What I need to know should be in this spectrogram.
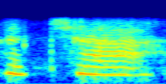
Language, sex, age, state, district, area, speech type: Assamese, female, 18-30, Assam, Golaghat, urban, conversation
